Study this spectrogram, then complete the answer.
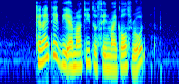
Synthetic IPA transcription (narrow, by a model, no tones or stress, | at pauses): kʰɛ̃najtek̚diɛmatʰitusẽnmaɪkəlsɹot̚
